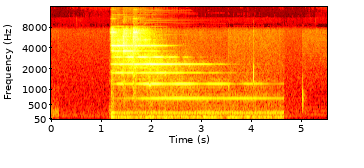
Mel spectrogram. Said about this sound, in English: ring the bell.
